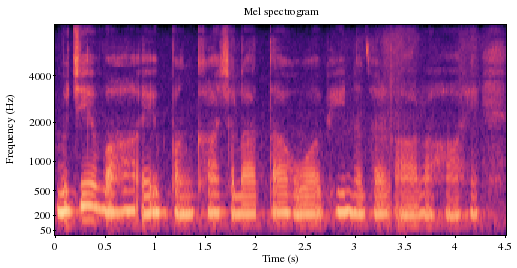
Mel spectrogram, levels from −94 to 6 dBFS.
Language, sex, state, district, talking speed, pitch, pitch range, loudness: Hindi, female, Arunachal Pradesh, Longding, 145 wpm, 220 Hz, 210-230 Hz, -16 LUFS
